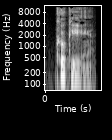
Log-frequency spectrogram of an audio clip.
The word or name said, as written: cookie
